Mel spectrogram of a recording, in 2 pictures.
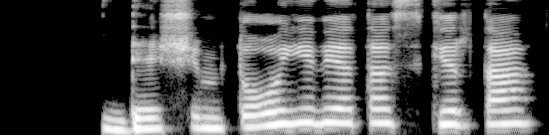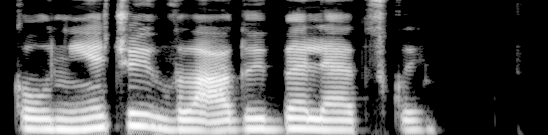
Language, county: Lithuanian, Telšiai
